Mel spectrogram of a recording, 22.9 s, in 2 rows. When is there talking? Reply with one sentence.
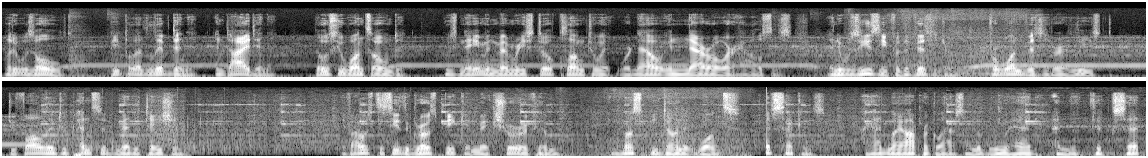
You can hear the talking from 0.0 to 13.3 s and from 14.8 to 22.8 s.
